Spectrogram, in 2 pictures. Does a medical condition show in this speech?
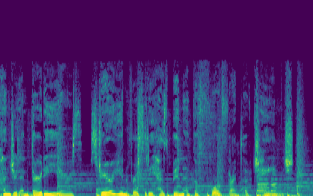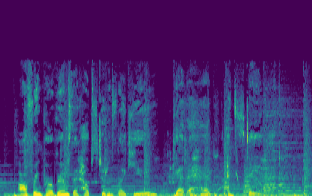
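No.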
